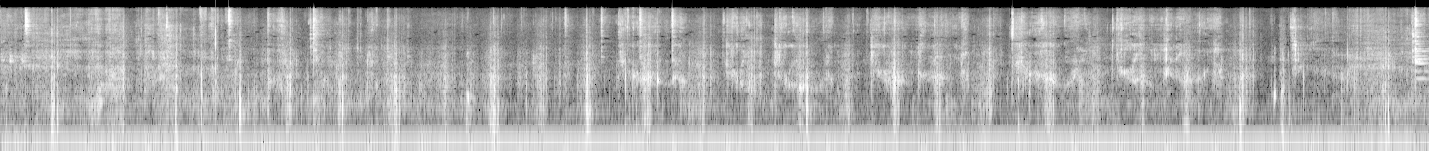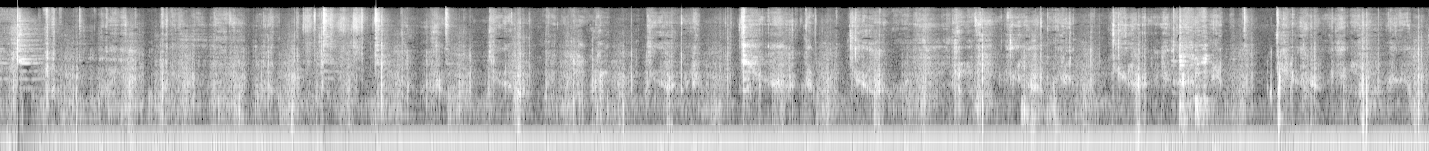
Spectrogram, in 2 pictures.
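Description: Close-up crunching: a person biting and chewing a chunk of crunchy purple crystalline food, with many sharp, irregular crunches. A steady low hum runs underneath.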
